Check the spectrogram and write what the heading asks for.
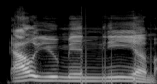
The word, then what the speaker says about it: aluminium: Aluminium. Ium, like chromium, but aluminium. Aluminium. Oh, yeah. This is aluminum.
